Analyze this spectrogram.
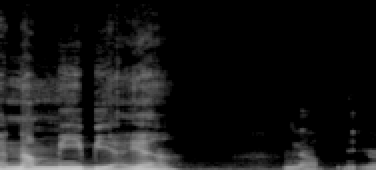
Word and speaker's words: Namibia: something about his country not nabibia is that's the correct pronunciation yeah yeah Namibia yeah no you're right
